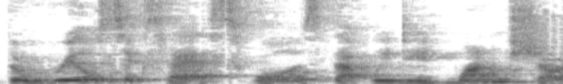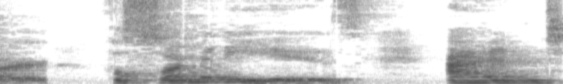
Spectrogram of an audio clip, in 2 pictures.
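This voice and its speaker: A woman's voice: lowish voice, slow pace, echoey room, rough recording. A woman being interviewed as an entrepreneur and TV host, telling her story in an articulate, confident way.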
